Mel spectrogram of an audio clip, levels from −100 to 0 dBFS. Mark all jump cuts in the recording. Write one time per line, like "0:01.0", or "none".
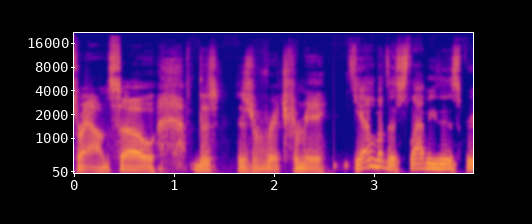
0:01.1
0:02.6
